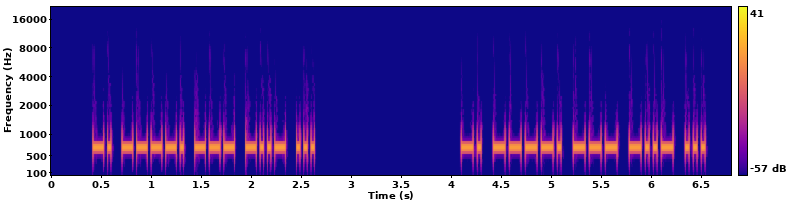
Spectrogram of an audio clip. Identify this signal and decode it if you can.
Morse code, heard as a keyed tone, about 30 wpm, 700 Hz. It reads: N9OXS N9OXS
